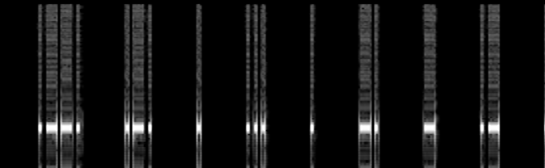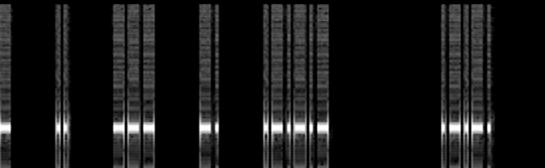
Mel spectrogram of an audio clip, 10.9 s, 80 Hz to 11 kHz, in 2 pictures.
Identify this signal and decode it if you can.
Morse code, heard as a keyed tone, about 32 wpm, spaced as for 15 wpm, 800 Hz. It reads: PRESENTATION. <AR>
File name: Quotes Spaced / Quotes Spaced-mp3s / Persperation sp @30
